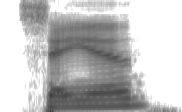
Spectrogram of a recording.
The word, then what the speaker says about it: Saiyan: over get your questions answered all right super saiyan that's how you say it saiyan okay all right um and if you want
